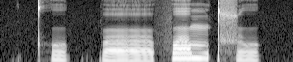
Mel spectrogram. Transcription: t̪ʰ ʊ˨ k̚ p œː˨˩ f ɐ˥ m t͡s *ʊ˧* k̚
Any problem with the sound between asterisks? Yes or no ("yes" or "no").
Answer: no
